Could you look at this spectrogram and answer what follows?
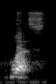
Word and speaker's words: blessed: Rea on Facebook asks how about blessed blessed it sounds when I say it blessed it sounds like a little bit of a tease out not bless it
